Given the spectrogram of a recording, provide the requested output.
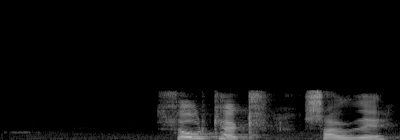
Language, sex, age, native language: Icelandic, male, 9, Icelandic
